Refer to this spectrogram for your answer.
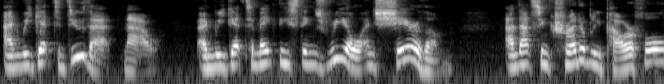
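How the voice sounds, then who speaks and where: A man speaks at a moderate pace in a high voice with very wide pitch swings. The recording is very clean, with a silent background. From Ireland. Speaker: video game design director. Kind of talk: interview conversation.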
